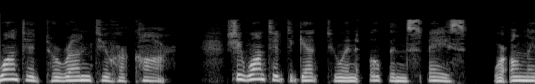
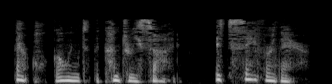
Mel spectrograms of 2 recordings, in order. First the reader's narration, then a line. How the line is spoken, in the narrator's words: She whispered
